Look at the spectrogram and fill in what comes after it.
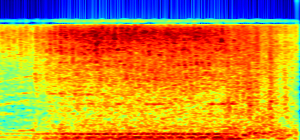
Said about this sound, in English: accelerates in the tank.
